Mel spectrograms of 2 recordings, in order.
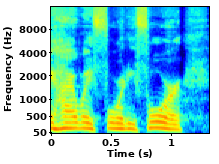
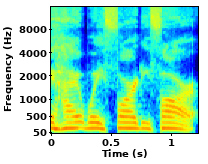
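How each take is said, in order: First: The vowels sound like a standard 'or'. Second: The vowels sound like 'ar', as in 'far'. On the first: "They don't say" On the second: "in Saint Louis, they have an accent. They say"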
